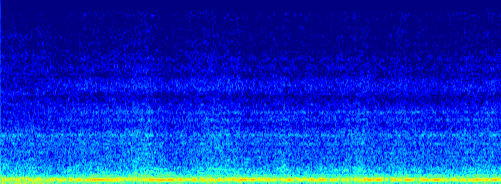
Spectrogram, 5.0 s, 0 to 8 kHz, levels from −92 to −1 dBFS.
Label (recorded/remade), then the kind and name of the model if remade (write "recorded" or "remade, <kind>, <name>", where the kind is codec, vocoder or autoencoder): remade, vocoder, BigVGAN v2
